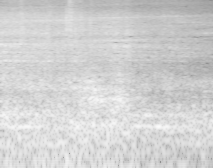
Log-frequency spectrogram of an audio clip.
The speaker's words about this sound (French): vous voyez justement maintenant un long train de marchandises avec des voitures qui arrivent. Donc ce sont des trains qui viennent de France et qui vont jusque dans le nord d'Italie. Donc c'est un train qui porte des voitures.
